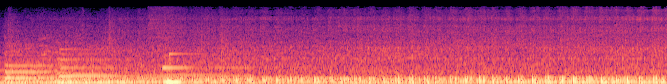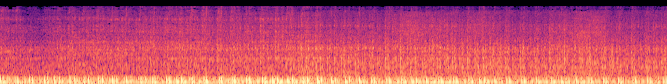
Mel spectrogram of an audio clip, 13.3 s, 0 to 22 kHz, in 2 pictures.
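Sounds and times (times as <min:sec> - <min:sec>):
three-wheeled motorcycle engine chugging: 0:00.2 - 0:13.3.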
